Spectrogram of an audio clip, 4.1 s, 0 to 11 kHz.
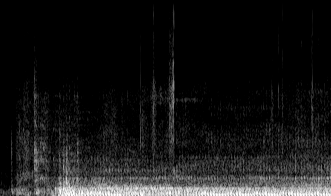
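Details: Kubota L2501 HST diesel tractor with a no-start: cranks briefly, catches and settles into an even, steady idle once the safety micro switches are pressed by hand to make contact. Normal start; switch tabs or linkage to be adjusted.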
